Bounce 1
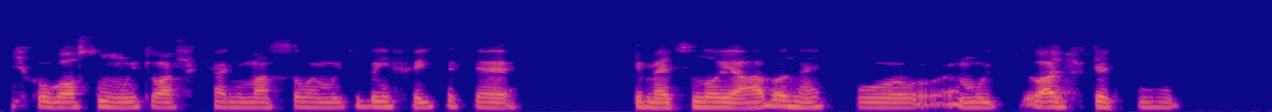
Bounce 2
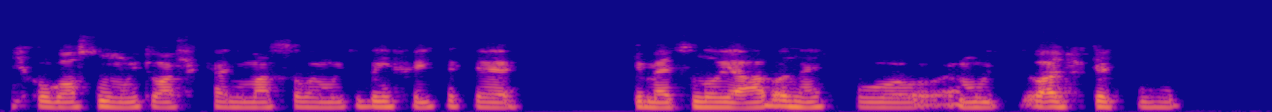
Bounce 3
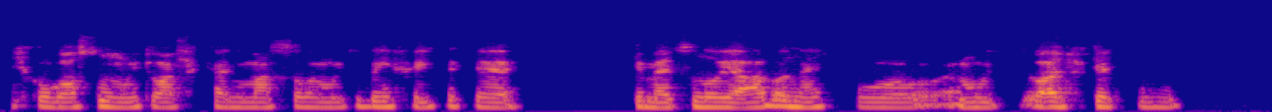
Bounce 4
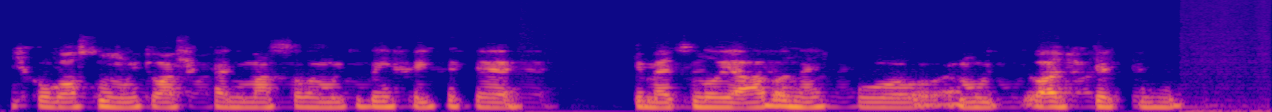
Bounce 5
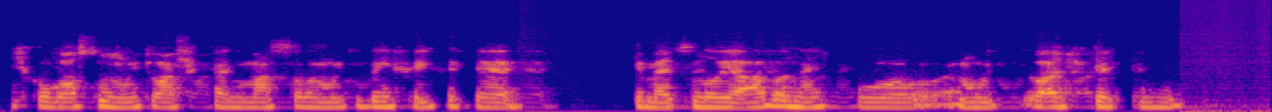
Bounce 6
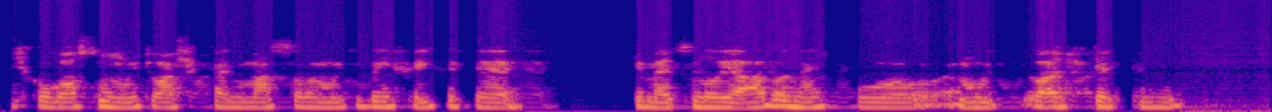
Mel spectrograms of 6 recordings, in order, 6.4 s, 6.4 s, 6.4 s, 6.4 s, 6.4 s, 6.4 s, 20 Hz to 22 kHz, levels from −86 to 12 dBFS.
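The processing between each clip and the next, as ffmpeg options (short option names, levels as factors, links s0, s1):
-af "aecho=1:1:6.1:0.82,adynamicequalizer=threshold=0.0126:dfrequency=2500:dqfactor=0.82:tfrequency=2500:tqfactor=0.82:attack=5:release=100:ratio=0.375:range=2:mode=boostabove:tftype=bell"
-af "aecho=1:1:5:0.63,volume=1.19"
-filter_complex "[0:a]areverse,acompressor=mode=upward:threshold=0.1:ratio=2.5,areverse,asplit=2[s0][s1];[s1]adelay=180.8,volume=0.0447,highshelf=f=4000:g=-4.07[s2];[s0][s2]amix=inputs=2:normalize=0,volume=1.12"
-af "alimiter=level_in=1.78:limit=0.891:release=50:level=0:latency=1,volume=0.891"
-af "acrusher=bits=9:mode=log:mix=0:aa=0.000001,bandreject=f=1900:w=6,volume=0.794"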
